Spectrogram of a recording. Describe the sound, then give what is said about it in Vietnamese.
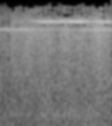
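A subway train in the United States rolls along with a loud, steady, high metallic wheel squeal over a constant dense rumble. “Đây là cả tàu điện ngầm ở nước Mỹ.”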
